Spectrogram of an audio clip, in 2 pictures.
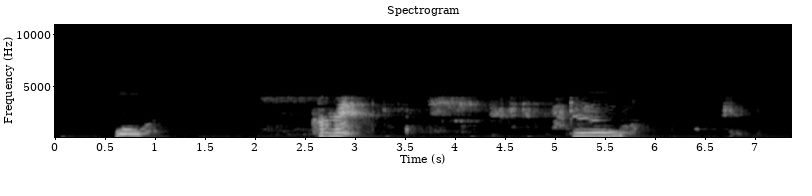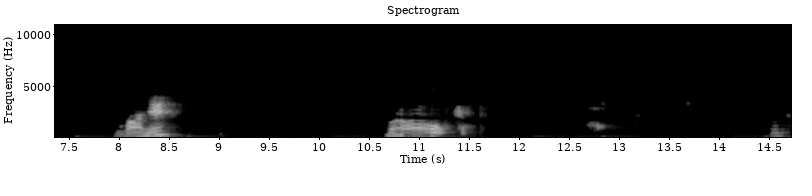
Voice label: Monkeys Voicemail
